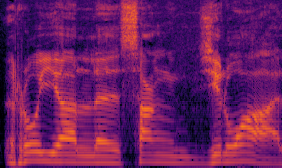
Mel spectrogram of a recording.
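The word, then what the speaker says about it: Royale Saint-Gilloise: Royal Saint-Gillois eller något sånt här. – Ja, men det var bra uttal.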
